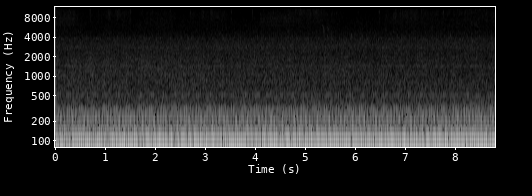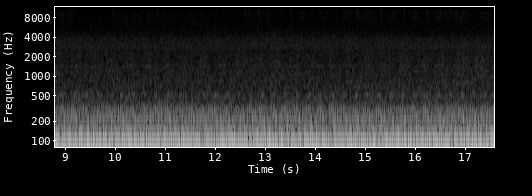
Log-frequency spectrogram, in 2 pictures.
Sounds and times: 0.0s Ferry over the river Elbe 17.5s

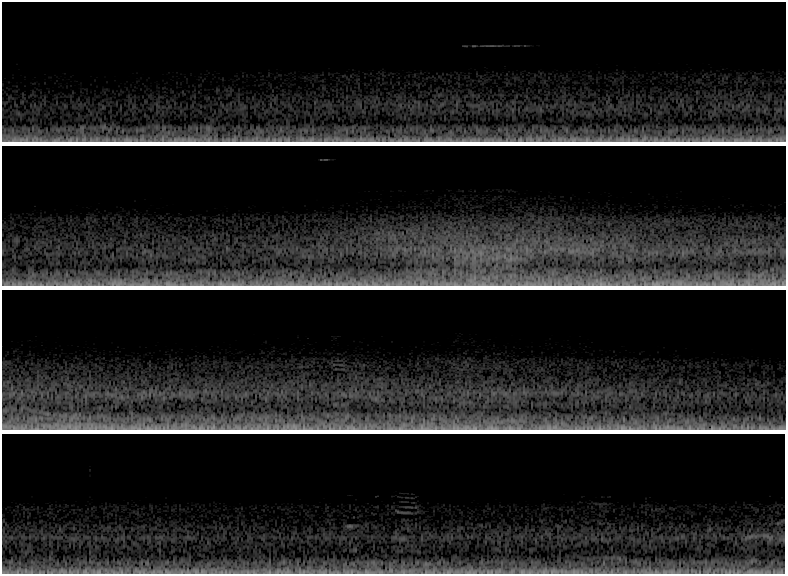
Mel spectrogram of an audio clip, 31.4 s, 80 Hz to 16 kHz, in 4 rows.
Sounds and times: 0.0s Traffic 31.3s

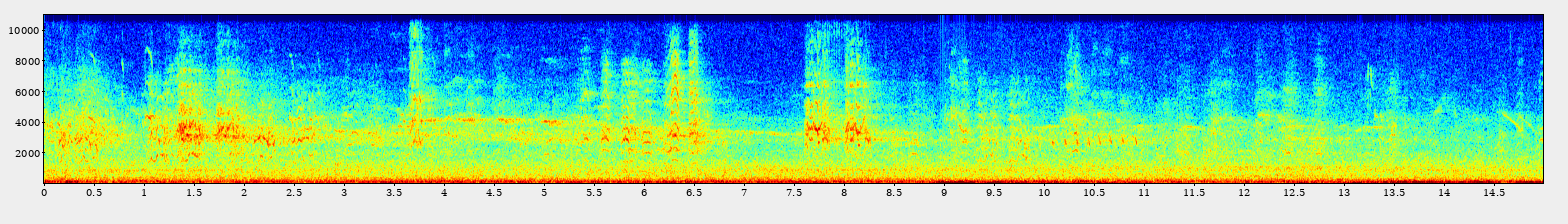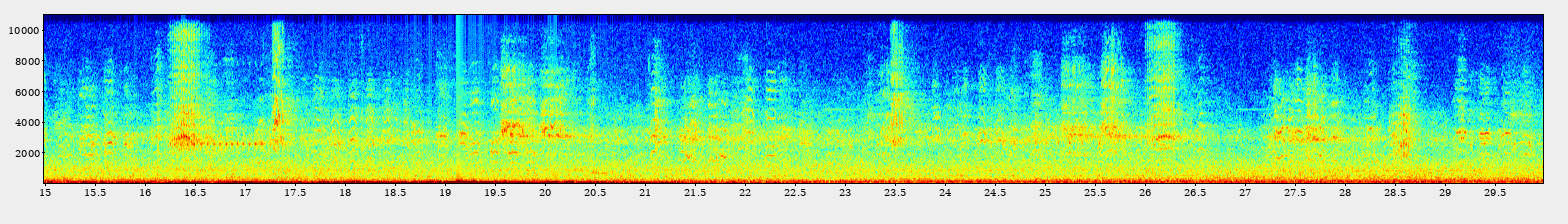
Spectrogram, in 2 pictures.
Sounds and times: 0.0s Birds 29.9s
0.0s Wind 29.9s

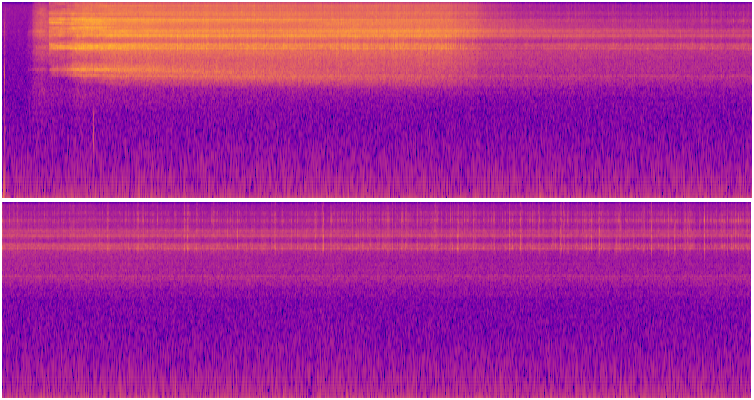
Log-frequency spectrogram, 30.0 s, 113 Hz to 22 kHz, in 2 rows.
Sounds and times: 0.7s sandclock 10.0s

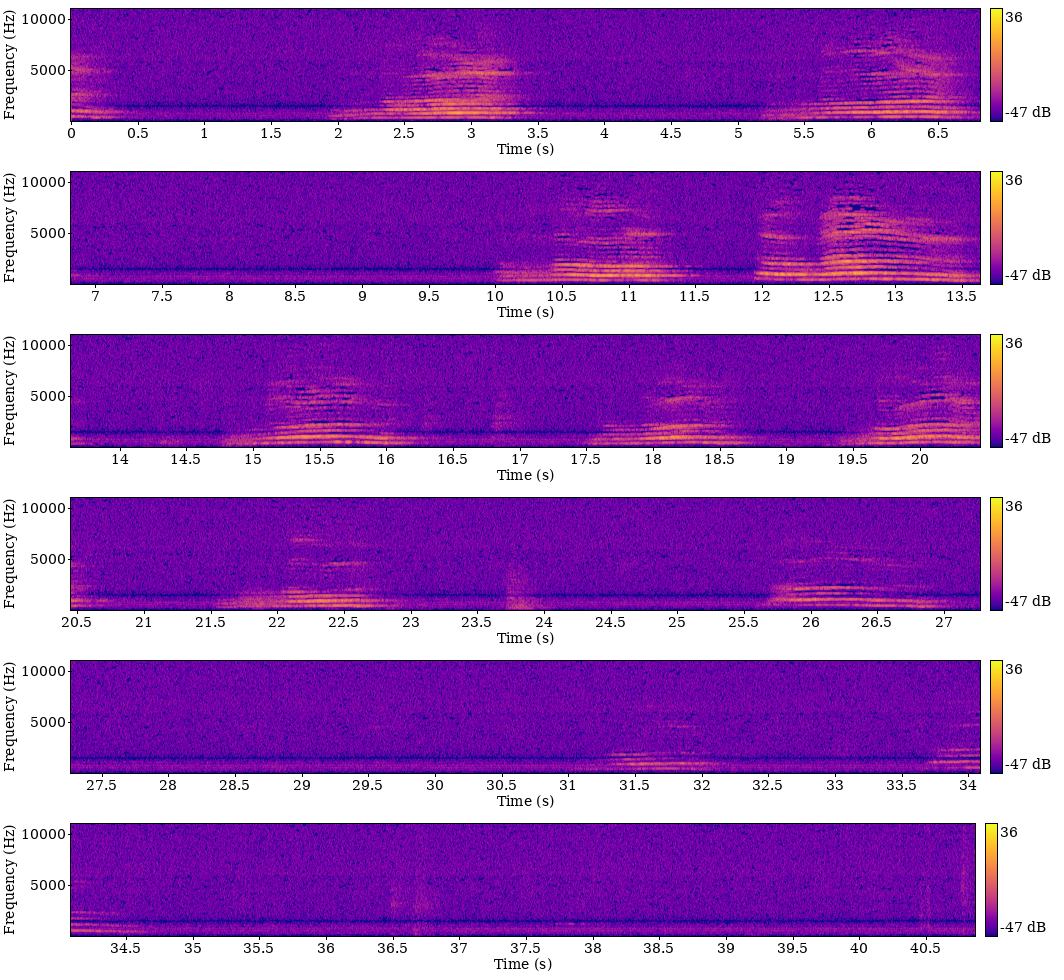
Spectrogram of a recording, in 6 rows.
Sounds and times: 0.0s cat in heat 40.8s

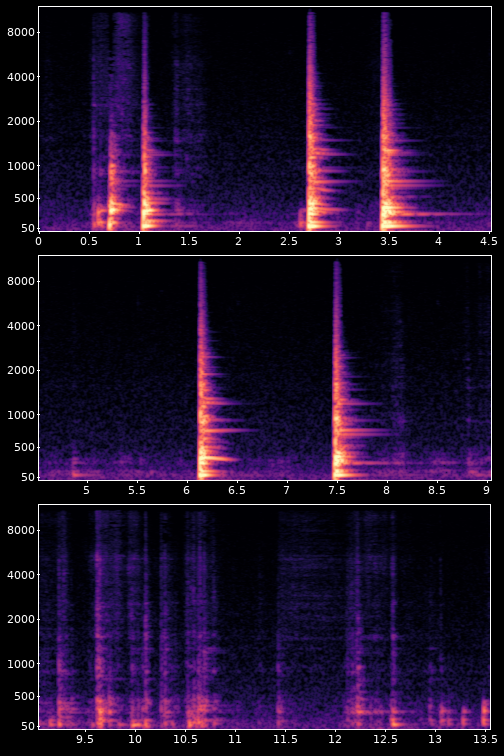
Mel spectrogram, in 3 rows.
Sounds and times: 0.5s big metal tin being handled and pressed 1.4s
8.9s big metal tin being handled and pressed 10.9s
12.1s big metal tin being handled and pressed 13.5s

